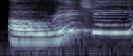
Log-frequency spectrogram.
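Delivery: slow, sweet coo. A narrator's reading. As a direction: coax him sweetly, slowly. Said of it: "I cooed".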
